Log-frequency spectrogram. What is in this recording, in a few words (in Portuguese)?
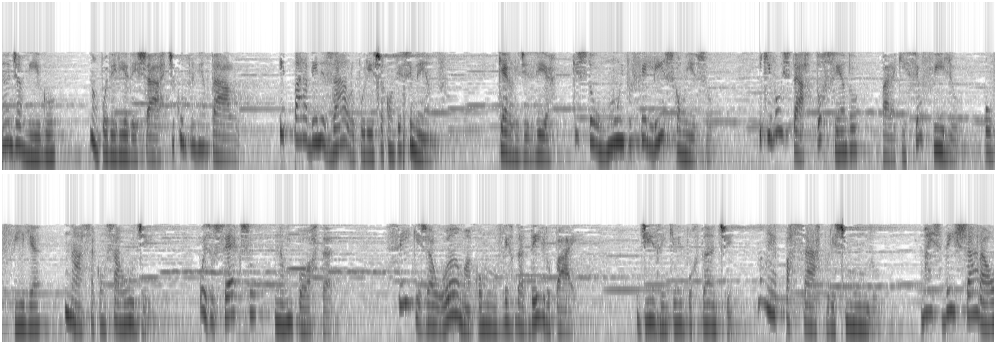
Parabéns Futuro Papai Feminino, Telemensagens; Felicitações; Telemensagens 2017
